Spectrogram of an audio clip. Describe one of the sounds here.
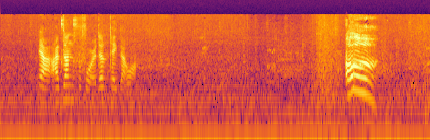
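A car engine hums as the car drives along.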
